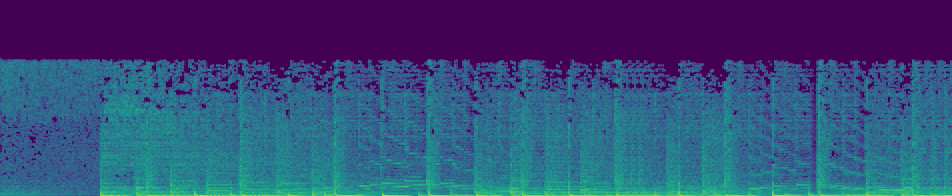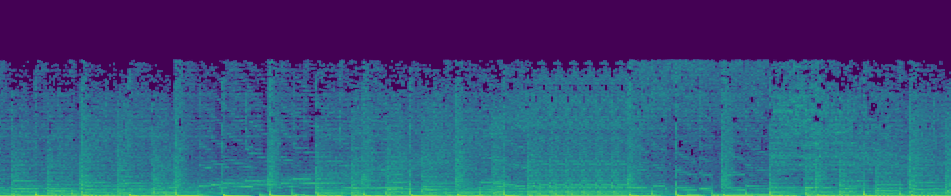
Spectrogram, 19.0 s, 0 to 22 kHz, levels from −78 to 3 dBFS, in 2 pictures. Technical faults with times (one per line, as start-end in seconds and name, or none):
0.00-19.04 MP3 compression
6.29-6.44 repeated frames
9.29-9.55 repeated frames
14.98-15.77 repeated frames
